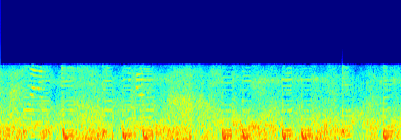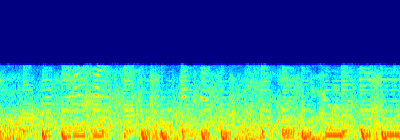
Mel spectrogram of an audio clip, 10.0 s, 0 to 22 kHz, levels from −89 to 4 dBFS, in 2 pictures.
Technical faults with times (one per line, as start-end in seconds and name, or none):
0.00-0.29 sound dropped by the voice detector
0.62-9.08 sound chopped by the voice detector
9.41-10.02 sound chopped by the voice detector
